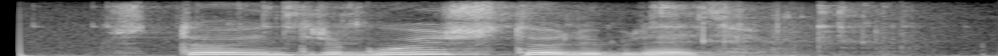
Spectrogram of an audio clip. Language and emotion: Russian, angry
